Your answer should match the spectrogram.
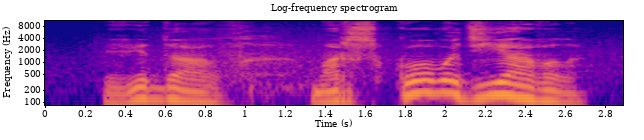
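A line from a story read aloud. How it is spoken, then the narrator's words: Muffled, hollow voice. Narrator (Russian): Ныряльщик сказал глухим голосом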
